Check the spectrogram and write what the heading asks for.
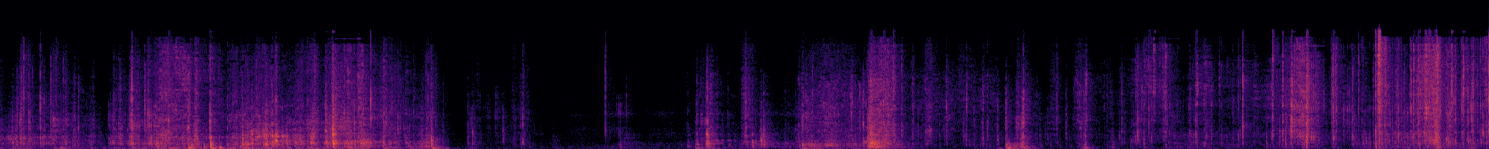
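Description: Crinkling and tearing as a trading-card box is torn open and its foil card packs are handled, with a pause of a second or two after about three seconds; near the end a foil pack is torn open.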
